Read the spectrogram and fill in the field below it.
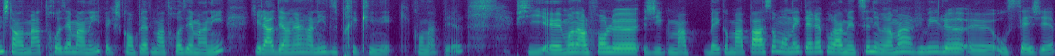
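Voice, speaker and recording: Speaking with a Quebec accent, a woman talks at a fairly quick pace over a quiet background. Her fairly high voice stays monotone and flat. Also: dry, close sound with no echo. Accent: Quebec French, Saguenay. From Quebec, Saguenay-Lac-Saint-Jean. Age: 20s. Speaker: medical student. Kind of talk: podcast interview. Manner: hesitant, many fillers.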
